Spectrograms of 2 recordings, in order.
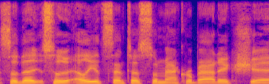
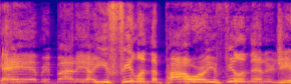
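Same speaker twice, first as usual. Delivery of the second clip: high, shouted emcee hype; hype host shout; faster than usual. Retold or imitated. Clown host hyping the audience, high shouted emcee. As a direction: pump up the crowd like a game-show host. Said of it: "he'll come out and be like".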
